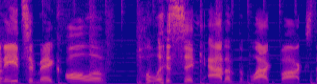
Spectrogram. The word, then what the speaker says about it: Pulisic: Pulisic. I'll get his name right eventually. – Pusilic.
